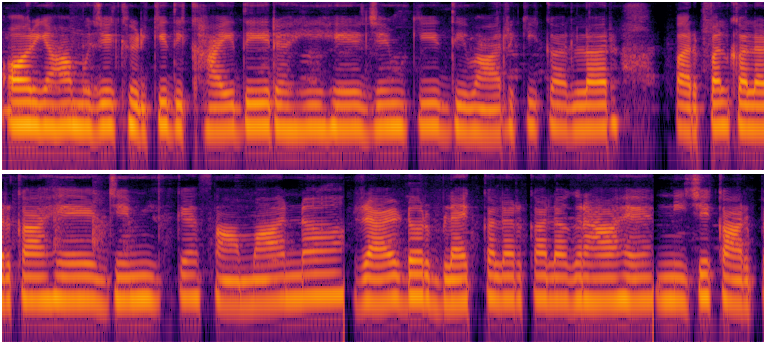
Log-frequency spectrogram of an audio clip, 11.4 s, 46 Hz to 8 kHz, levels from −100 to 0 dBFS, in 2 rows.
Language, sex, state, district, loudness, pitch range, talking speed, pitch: Hindi, female, Jharkhand, Sahebganj, -28 LUFS, 165-175 Hz, 155 wpm, 170 Hz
